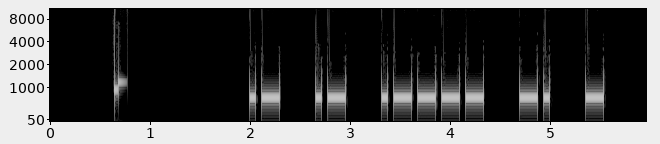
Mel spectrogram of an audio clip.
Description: Morse code, heard as a keyed tone, about 20 wpm, spaced as for 15 wpm, 700 Hz. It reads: AA1NT
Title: 048 Lesson 9g - Number 4 - Call Signs 20wpm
